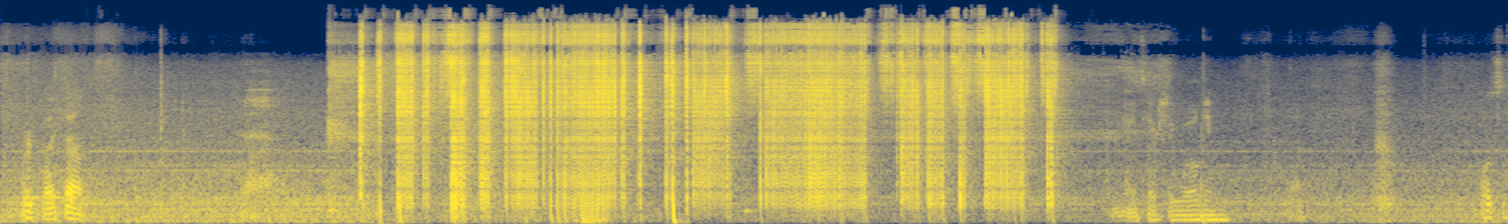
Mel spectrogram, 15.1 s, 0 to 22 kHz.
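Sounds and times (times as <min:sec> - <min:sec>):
welder arc crackling: 0:03.3 - 0:10.8.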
